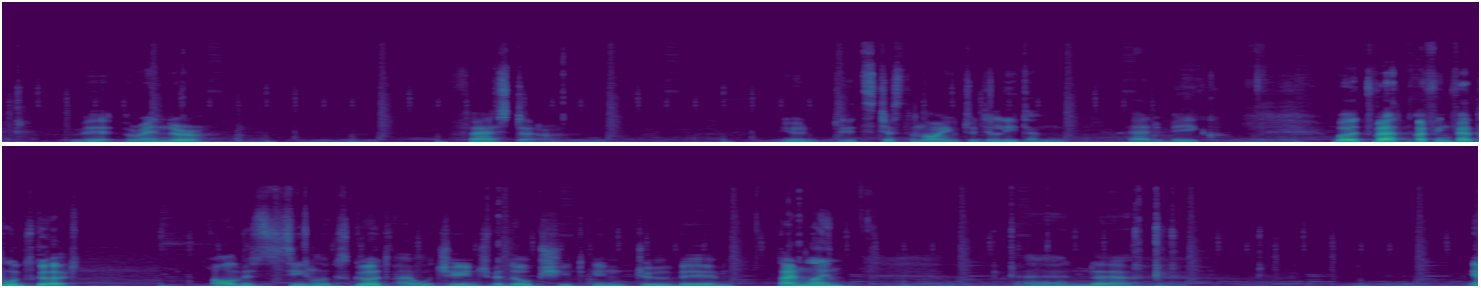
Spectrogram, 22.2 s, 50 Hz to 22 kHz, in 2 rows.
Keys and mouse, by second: 0.1 space, 1.6-4.3 drag, 17.1 click, 19.2 click, 20.0 space.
